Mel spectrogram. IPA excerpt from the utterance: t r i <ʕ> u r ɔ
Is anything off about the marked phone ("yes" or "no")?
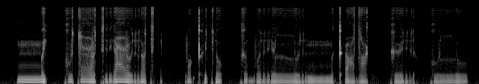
no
